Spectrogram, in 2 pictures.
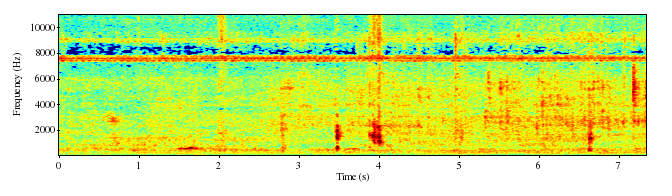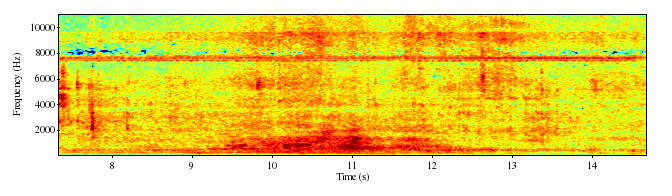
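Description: Outdoor background hiss with a thin, steady high-pitched whine, a few scattered soft clicks, and a swell of louder noise about ten seconds in.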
